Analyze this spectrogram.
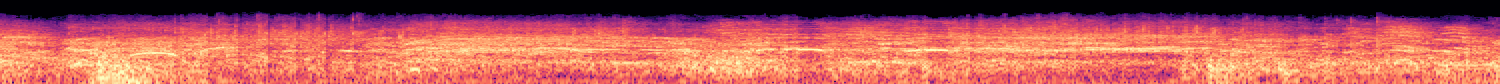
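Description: A crowd in a large echoing hall shouts and cheers throughout.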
